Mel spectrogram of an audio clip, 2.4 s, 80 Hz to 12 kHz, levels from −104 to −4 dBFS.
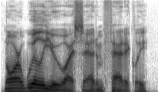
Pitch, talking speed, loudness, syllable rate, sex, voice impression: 95 Hz, 150 wpm, -16 LUFS, 4.7 syllables/s, male, very masculine, very adult-like, middle-aged, very thick, tensed, powerful, slightly bright, slightly soft, slightly clear, fluent, slightly raspy, very cool, very intellectual, slightly refreshing, very sincere, very calm, very mature, very friendly, very reassuring, unique, elegant, wild, sweet, slightly lively, slightly strict, slightly intense, slightly modest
